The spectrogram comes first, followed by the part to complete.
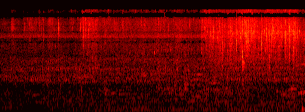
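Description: Tap water running in a thin stream and splashing over hands, growing louder and splashier about four seconds in, as raw chicken is rinsed.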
